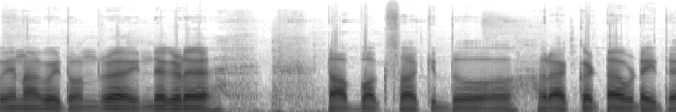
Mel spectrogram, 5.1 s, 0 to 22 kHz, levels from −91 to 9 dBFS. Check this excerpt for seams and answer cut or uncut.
uncut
